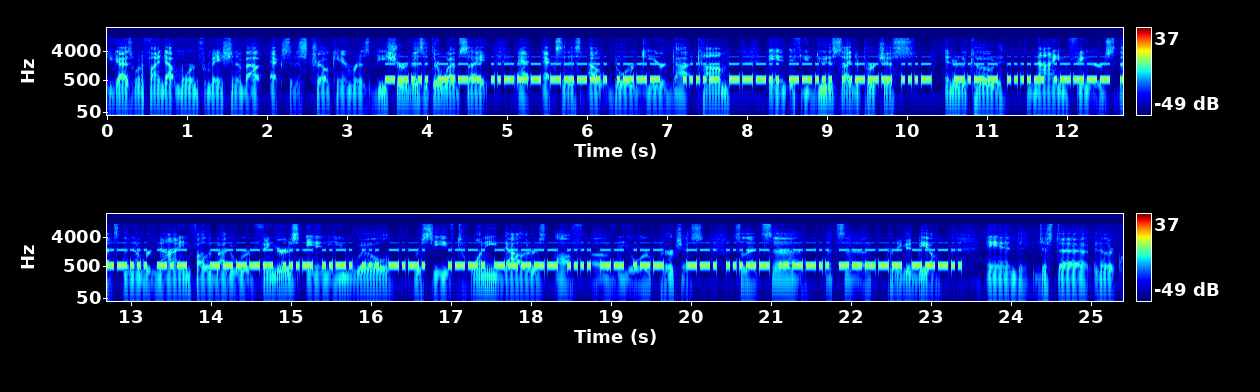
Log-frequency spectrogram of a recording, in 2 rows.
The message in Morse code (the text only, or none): 7Y29J 4872V Y417K 0VFSC P0HMW G3808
